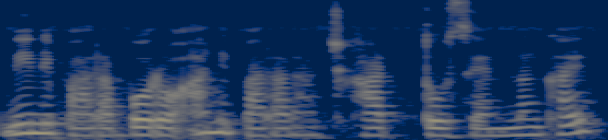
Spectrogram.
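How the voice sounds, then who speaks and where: A woman's voice: on the low side, fairly even intonation, normal speed. A young woman from Tripura hosting a casual live stream, chatting with viewers and answering their comments.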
